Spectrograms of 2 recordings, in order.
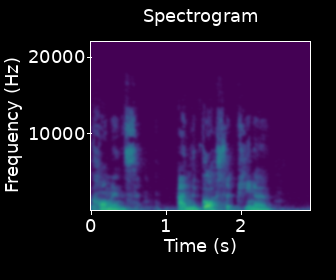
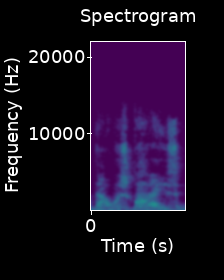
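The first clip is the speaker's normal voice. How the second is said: whisper; 18 dB quieter than usual. Real, not acted. Awed aside about internet beef.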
